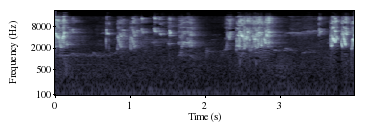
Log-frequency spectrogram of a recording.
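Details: Young lovebirds, baby and balibu (under five months) birds learning to sing, give harsh, buzzy high chirps in irregular bursts, some longer squeaky runs, with short pauses between.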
